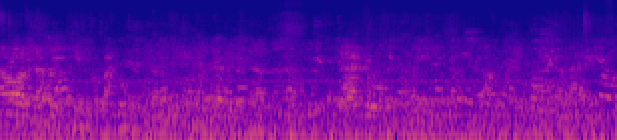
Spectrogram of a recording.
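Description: Train wheels clatter on the rails.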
